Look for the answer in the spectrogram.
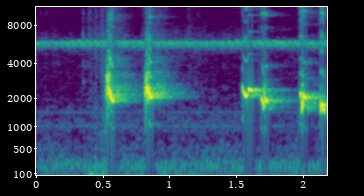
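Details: Sooty-headed bulbul song for luring other birds: two separate sharp whistled notes, then a quick pair of wavering slurred whistles. A thin, steady high tone persists throughout.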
